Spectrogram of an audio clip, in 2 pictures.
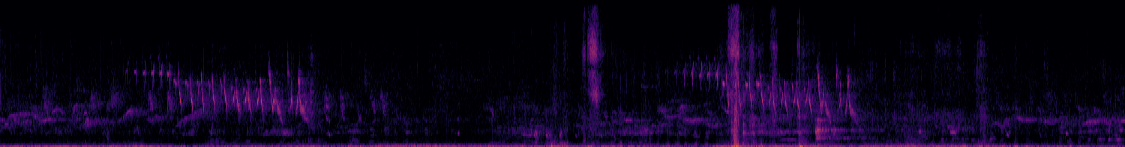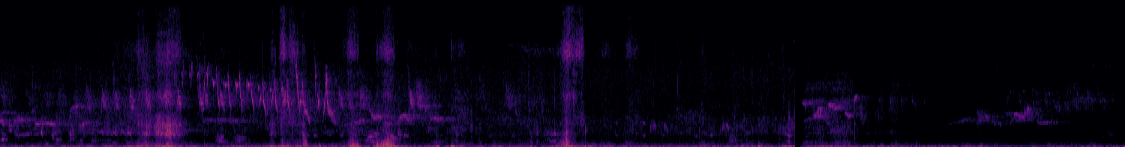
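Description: Birds calling, with rapid high trills in three bursts several seconds apart and a few sharp knocks in between.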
